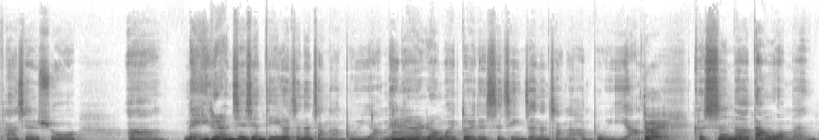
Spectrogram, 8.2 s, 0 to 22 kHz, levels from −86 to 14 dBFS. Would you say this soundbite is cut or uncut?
uncut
